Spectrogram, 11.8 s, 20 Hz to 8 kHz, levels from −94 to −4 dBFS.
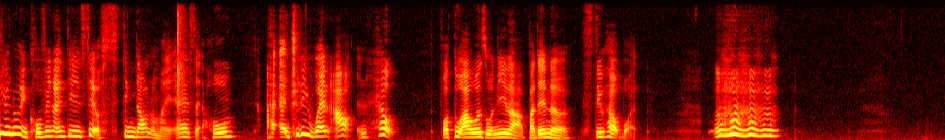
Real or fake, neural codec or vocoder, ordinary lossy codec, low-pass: real; none; none; none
